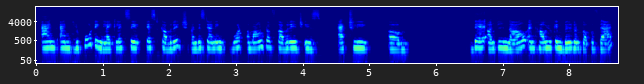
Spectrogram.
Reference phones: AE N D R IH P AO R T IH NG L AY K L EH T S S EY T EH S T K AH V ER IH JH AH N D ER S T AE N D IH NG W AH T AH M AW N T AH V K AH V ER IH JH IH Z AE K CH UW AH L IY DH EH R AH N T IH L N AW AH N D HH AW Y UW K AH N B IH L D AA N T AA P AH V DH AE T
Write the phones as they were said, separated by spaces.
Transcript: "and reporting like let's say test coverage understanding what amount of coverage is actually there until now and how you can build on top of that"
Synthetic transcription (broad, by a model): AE N D R IH P AO R T IH NG L AY K L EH T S S EY T EH S T K AH V ER IH JH AH N D ER S T AE N D IH NG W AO T AH M AW N T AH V K AH V ER IH JH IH Z AE K CH UW AH L IY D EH R AH N T IH L N AW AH N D HH AW Y UW K AH N B IH L D AA N T AA P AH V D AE T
